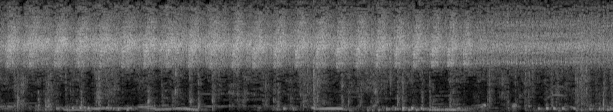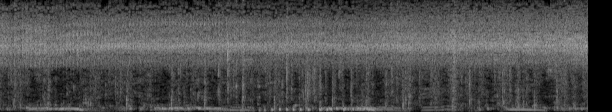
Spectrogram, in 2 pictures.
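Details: Several pet pigeons coo almost without pause while eating, a run of low, bubbling, rolling notes that rise and dip, over a continuous high whining drone.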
